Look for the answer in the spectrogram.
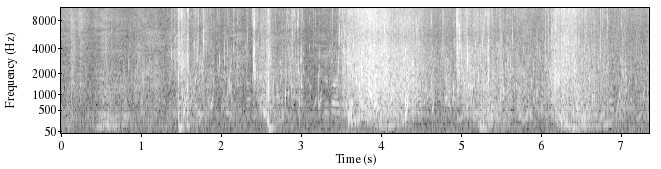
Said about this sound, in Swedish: Det simmas mycket på lägret. Just nu är här 8 barn i vattnet. De hoppar och har skoj, men det hörs just ingen dialog.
